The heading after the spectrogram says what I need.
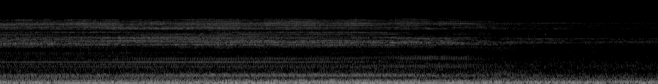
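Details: Refrigerator compressor run directly on a jumper lead with control board removed, fan not running; low steady hum and even mechanical drone, no knocking or clicking; compressor running normally, owner suspects start device or board.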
